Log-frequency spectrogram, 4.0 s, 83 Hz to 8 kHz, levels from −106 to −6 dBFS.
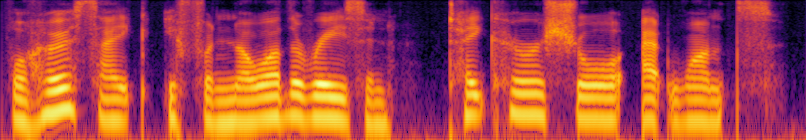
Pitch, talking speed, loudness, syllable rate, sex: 165 Hz, 195 wpm, -17 LUFS, 4.8 syllables/s, female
